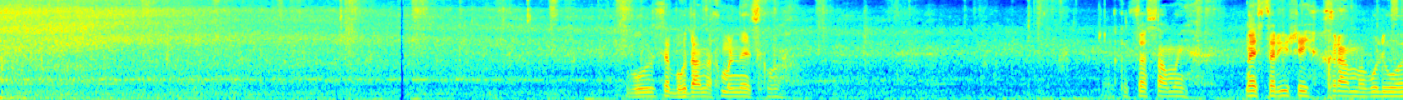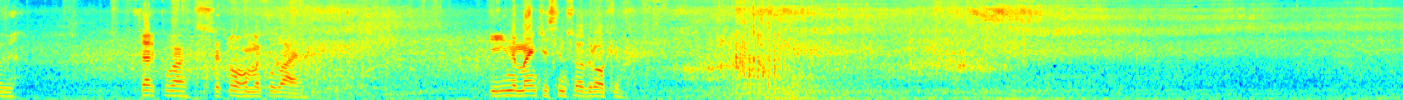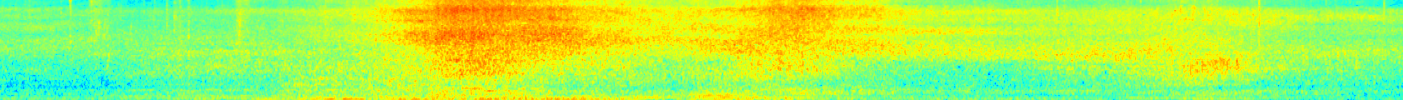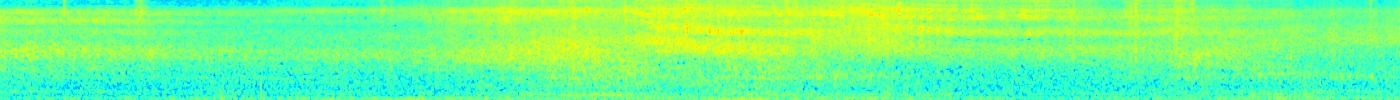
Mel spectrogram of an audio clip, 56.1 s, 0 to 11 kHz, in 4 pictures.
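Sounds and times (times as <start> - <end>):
car passing with deep rumble: 0.0 - 10.6, 11.3 - 56.0
tyres hissing on wet stones: 10.8 - 34.4, 35.0 - 43.8.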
